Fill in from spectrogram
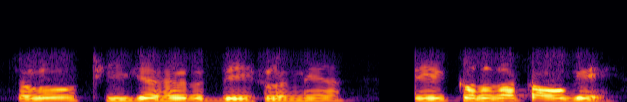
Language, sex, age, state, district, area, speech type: Punjabi, male, 18-30, Punjab, Gurdaspur, rural, conversation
